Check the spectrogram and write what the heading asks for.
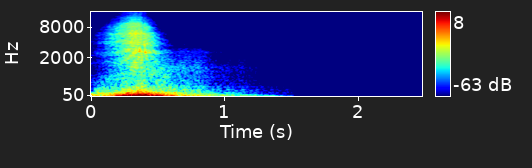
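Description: A single whoosh sound effect with a deep low rumble under a hiss, swelling and fading away within about a second.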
